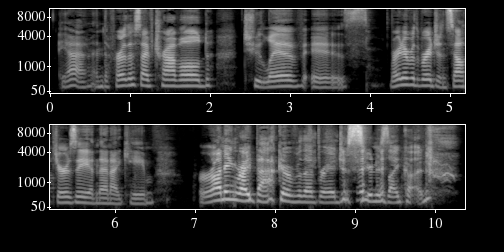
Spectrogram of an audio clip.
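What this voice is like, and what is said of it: Delaware County Philadelphia-area accent. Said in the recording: “You've got a Delco accent ... Delco accent, because I was born and raised right here in the suburbs of Philadelphia”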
